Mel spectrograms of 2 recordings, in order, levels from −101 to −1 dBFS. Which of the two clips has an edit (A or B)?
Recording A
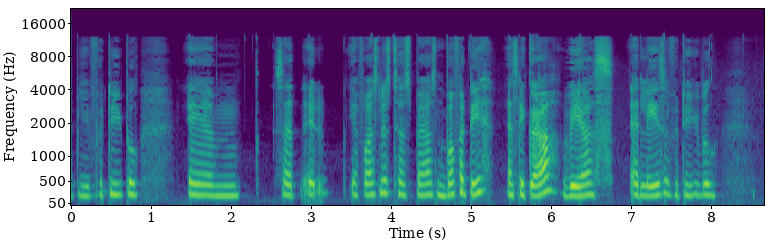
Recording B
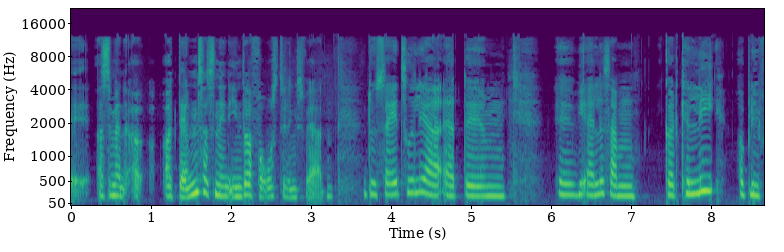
A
